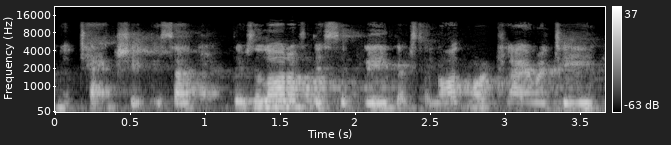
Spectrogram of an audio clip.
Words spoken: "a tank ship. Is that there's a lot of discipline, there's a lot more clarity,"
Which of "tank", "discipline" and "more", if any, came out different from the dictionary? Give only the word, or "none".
tank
